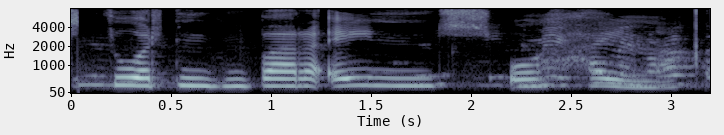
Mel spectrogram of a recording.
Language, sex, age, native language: Icelandic, female, 10, Icelandic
